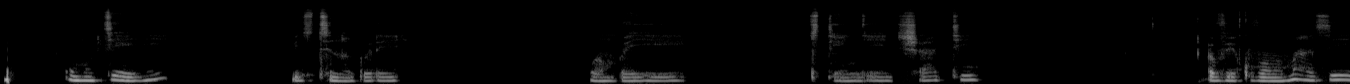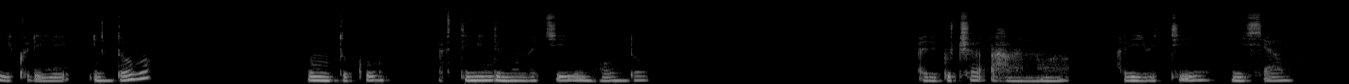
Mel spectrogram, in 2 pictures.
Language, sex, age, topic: Kinyarwanda, female, 18-24, health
